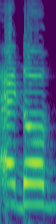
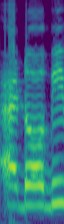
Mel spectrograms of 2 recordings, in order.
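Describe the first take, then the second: First: The word ends on the b consonant. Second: The word ends with a final ee vowel. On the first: "या एडोब, दोनों word आपके ठीक है" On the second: "एडोबी भी बोल सकते हैं"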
